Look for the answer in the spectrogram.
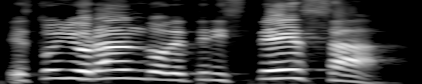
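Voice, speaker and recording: A man's voice: extremely high pitch, unhurried, pushed and bright, pitched above the performer's own voice, heavily acted. A man voicing a grieving male rabbi who mourns his ruined city, speaking with sorrowful earnestness.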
